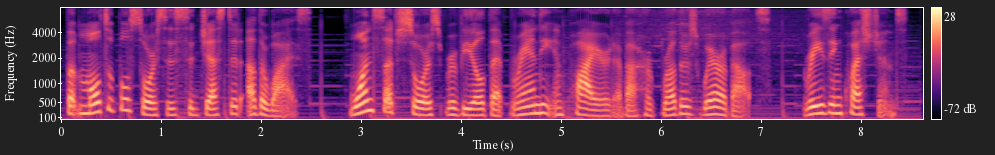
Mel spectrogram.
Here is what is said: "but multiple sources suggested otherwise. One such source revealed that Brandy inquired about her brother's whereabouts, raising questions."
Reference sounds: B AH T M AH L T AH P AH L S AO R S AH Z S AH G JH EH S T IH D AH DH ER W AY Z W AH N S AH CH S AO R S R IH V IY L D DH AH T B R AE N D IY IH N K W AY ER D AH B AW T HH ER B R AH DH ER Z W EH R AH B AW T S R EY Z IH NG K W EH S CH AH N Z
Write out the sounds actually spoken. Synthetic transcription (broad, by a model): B AH T M AH L T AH P L S AO R S AH Z S AH G JH EH S T IH D AH DH ER W AY Z W AH N S AH CH S AO R S R IH V IY L D DH AH T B R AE N D IY IH N K W AY ER D AH B AW T HH ER B R AH DH ER Z W EH R AH B AW T S R EY Z IH NG K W EH S CH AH N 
